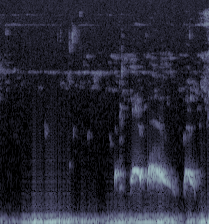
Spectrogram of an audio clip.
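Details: Spotted dove phrase of three to four soft coos, the middle one long and falling, heard through loud low-pitched rumbling noise that dominates the first half.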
